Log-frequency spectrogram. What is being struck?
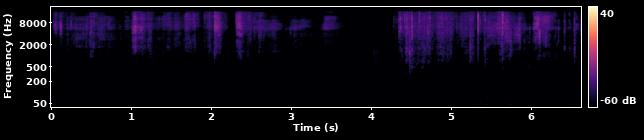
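Paper book pages.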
